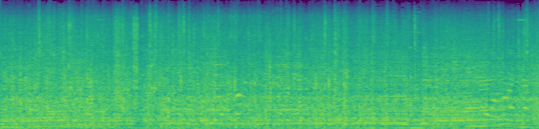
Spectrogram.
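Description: Rally car's engine working hard, heard from inside the cabin, its pitch climbing and dropping as the driver accelerates and shifts, with loose gravel clattering against the underside.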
